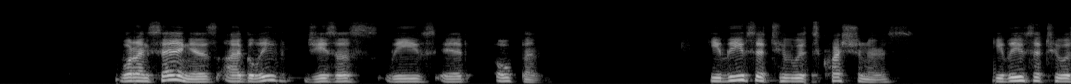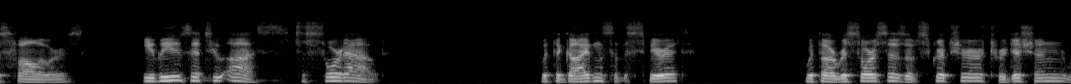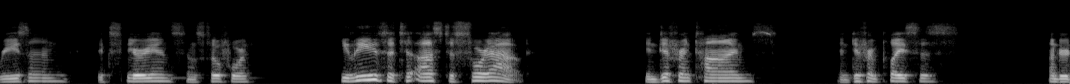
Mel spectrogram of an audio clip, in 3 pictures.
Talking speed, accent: 115 wpm, American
